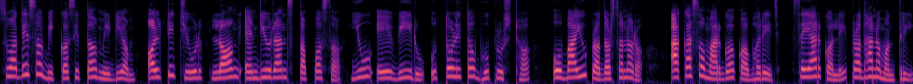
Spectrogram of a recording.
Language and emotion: Odia, neutral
